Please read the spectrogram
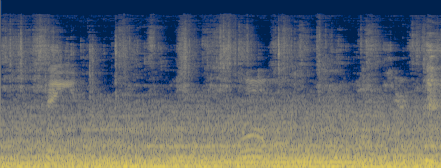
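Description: Steady low road and engine rumble inside a moving car's cabin, with faint bits of talk from the passengers.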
